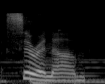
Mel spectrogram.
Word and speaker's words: Suriname: Surinom. Oh, Surinom. That's the British version. What's the American? Surinom. That's exactly the same. Oh, yeah. Surinom.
